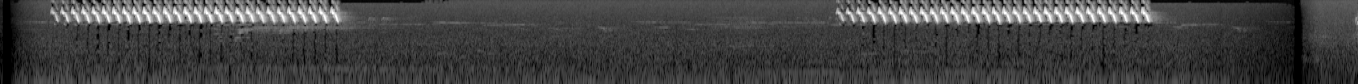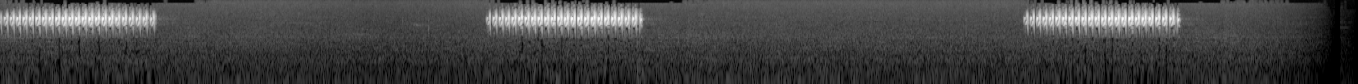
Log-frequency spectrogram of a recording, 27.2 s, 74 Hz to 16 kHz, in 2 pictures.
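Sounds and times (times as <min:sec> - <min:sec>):
chipping sparrow singing a trilling song: 0:00.5 - 0:12.1, 0:13.6 - 0:15.2, 0:18.4 - 0:20.0, 0:23.8 - 0:25.4.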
